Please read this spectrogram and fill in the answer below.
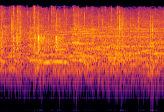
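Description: Football game crowd noise: many voices shouting and calling over one another, with a few short sharp knocks.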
